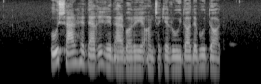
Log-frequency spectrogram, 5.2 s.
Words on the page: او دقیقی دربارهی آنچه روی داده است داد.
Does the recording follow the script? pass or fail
fail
